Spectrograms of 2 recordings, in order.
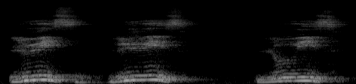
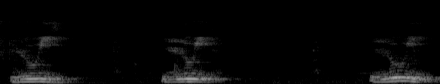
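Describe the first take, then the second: First: "Luis" with a clearly sounded final S; S final pronunciada. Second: "Louis" as "lu-í", final S silent; S final muda. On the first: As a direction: say "Luis" slowly, higher, ending on an audible S. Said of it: "Luis en español se pronuncia". ("Luis" a la española, con la S final bien marcada) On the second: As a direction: stop "Louis" on the i, leaving off the S. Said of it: "la S no se pronuncia". ("Louis" a la francesa, "luí", sin pronunciar la S) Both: Shown as a demonstration.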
